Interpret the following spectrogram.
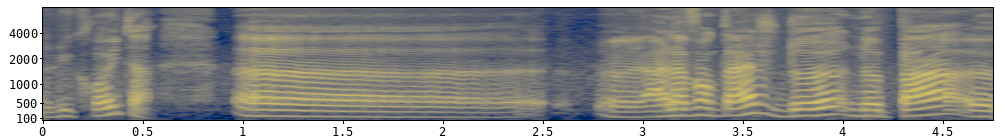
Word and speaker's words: Lucroit: Celui de Lucroy, ça s'écrit, enfin c'est Lucroy, a l'avantage de ne pas vignetter dans les coins.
